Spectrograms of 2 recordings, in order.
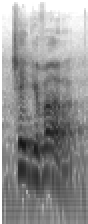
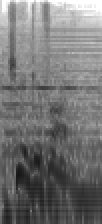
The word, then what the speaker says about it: Guevara: Che Guevara or as it's pronounced by the Arabs (with the soft G sound) he's a prominent figure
